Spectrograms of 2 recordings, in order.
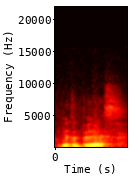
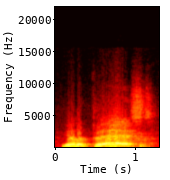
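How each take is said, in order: First: It is said at normal, softer volume. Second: It is said louder.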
